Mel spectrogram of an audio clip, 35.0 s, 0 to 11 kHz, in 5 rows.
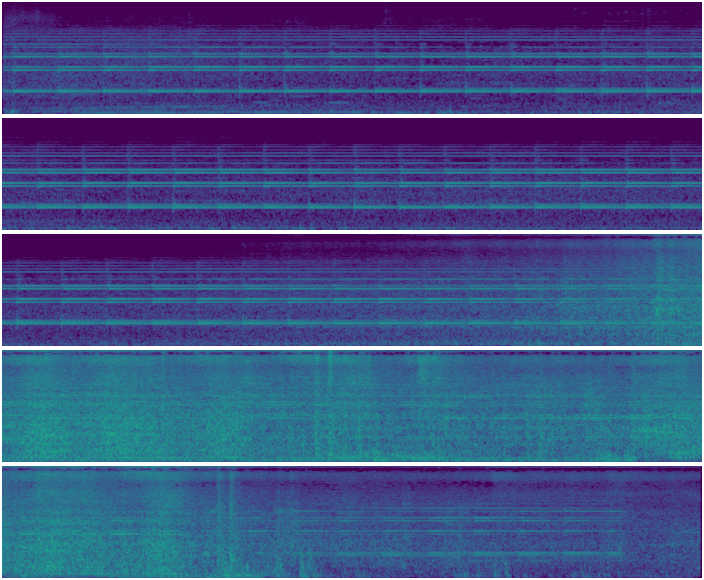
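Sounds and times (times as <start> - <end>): train rumbling past: 15.8 - 35.0.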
